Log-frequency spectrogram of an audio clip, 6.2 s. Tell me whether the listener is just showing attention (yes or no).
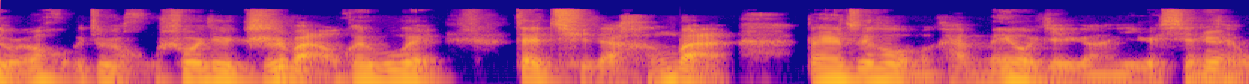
no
